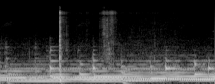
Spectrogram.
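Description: Background music: held chords that change about once a second, with a few soft percussive hits.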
